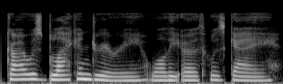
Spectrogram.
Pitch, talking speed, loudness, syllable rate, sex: 200 Hz, 235 wpm, -18 LUFS, 4.8 syllables/s, female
